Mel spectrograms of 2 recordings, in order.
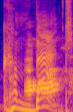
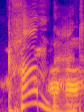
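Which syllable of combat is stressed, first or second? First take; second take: second; first. First: The stress is on the second syllable. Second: The stress is on the first syllable. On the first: It is a verb meaning to fight. "to combat is a verb of fighting" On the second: It is a noun meaning fighting. "if I put the accent on the first syllable, combat means fighting"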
